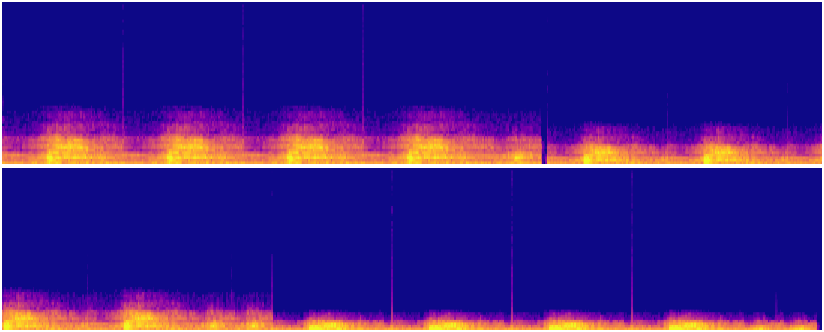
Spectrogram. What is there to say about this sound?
A single YEAH repeated, stretched and pitch shifted in cubase.Enjoy !!!
repetiton, speak, word, scream, shift, vocal, pitch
